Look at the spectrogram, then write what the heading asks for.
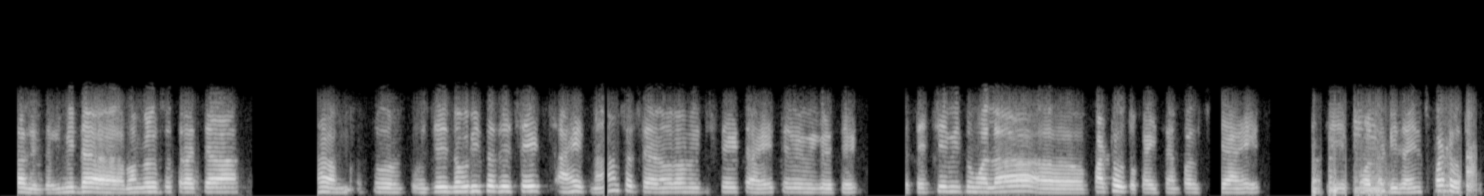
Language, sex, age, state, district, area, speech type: Marathi, male, 30-45, Maharashtra, Nanded, rural, conversation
